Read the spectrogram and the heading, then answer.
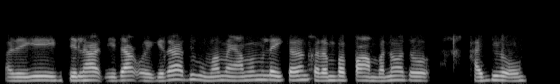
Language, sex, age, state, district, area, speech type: Manipuri, female, 60+, Manipur, Imphal East, rural, conversation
